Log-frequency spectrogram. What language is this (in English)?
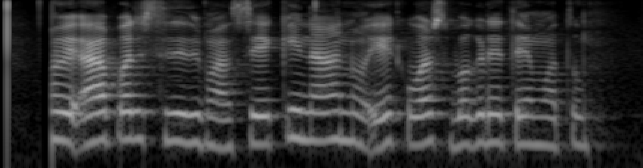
Gujarati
